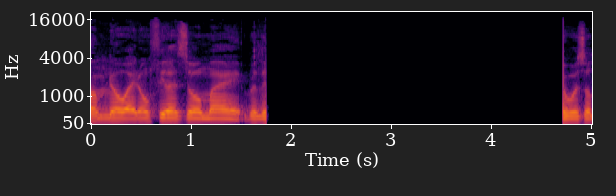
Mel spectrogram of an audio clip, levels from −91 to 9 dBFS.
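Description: At 1.75 s the sound cuts off abruptly into silence, with no room tone, until 4.73 s. This audio dropout to silence removes nearly 3 s of material, likely from the input being lost while the recorder kept writing silence.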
